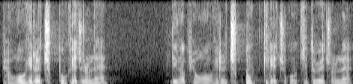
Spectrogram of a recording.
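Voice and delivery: soft, low asking voice of the Lord; gentle request. Retold or imitated. The Lord asking the sister to bless him, gentle and soft. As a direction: ask it tenderly and quietly. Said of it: "그 음성을 들려주셨대요".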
